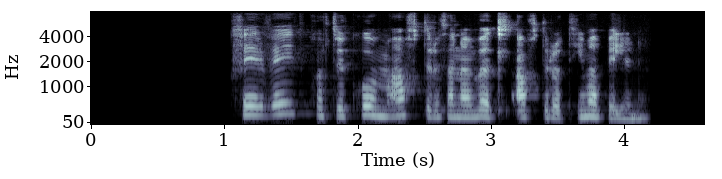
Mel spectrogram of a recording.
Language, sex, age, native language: Icelandic, female, 30-39, Icelandic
